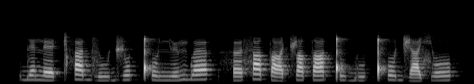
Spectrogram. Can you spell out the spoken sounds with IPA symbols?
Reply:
dɛnɛǀʰa d͡zud͡ʒo ǃʰoɲømbɐ | hɐsɛ tˤɛt͡ʃø tˤɛǃu ɡuǃʰo d͡ʒaɕo

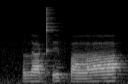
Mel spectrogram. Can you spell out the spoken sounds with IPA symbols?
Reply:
la˨kʼe˦ paː˨˦

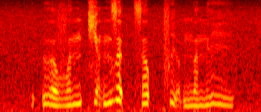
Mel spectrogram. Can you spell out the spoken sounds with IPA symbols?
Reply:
ʔɨ˧˩ə̯və˨˦nt͡ɕə̰˧˥nzə˨˩t̚ səː˦˥p̚fḭ˧˨ə̯ŋə˨˦n ɣi˧

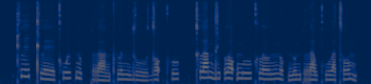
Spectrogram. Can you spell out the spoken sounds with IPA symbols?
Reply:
kʰli˥˩t̚kʰleː˩˦ kʰwɯ˦˥k̚nu˨˩k̚ pra˩˦ŋ pʰlɯ˧ŋduː˩˦dɔ˦˥ʔpʰu˥˩k̚ | kʰla˥˩ndi˥˩ʔlɔ˦˥ʔ ŋuː˦˥kʰlɤː˦˥ŋno˨˩k̚ nu˧npra˧wkʰwu˧a̯tʰo˥˩m

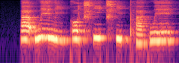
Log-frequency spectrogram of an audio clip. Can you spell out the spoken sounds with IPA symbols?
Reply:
a˨ʔwe˧ li˨˩kɔ˧t͡ɕʰi˦ t͡ɕʰi˦ʔpʰã˨˩kwe˦

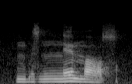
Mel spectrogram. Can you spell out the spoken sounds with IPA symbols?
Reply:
mbəznːɛ mɒsˤ

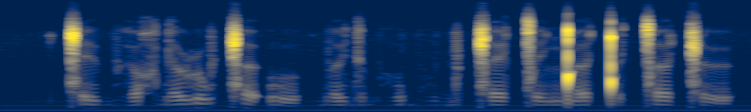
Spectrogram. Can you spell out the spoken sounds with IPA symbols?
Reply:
ǁey̯bʱøχdɜu̯ ɭuǁɜ ʔʊ | bɜy̯dɛbʱʊbʱʊ buǁɛǀe ŋ͡ǃɜǃʏ ǀɜǁø

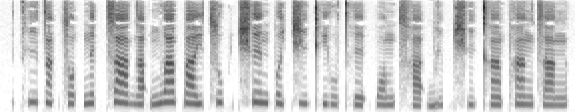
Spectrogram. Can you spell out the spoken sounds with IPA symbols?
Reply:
t̪ʰi˧t̪ã˨k̚sɔ˨t̚n̪e˦t̚ t͡sa˥˧ɡa˨ʔ n̪wa˦ pa˧jt͡su˦k̚t͡ɕʰe˥˧npə˧ t͡ɕi˧kʰju˨˩t̪ʰe˨ʔ pɔ˧nt͡sʰa˨ʔ bi˨p̚ t͡ɕʰi˨˩kʰã˧pʰã˥˧ŋt͡sa˧ŋ

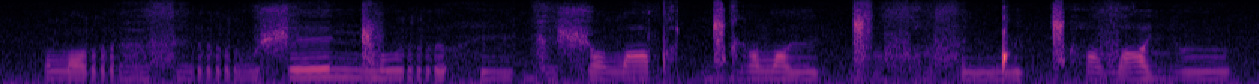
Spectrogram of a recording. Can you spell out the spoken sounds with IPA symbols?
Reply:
lˠoræ̤se̤ ro̤ ʃeː ŋ͡ǁurɯ hiːɡe̤ ʃølˠudˤi̤ ɡ͡ǁilˠiː ɡ͡ǁæsˤæ̤se ŋ͡ǃiǁʰe zˤæʎɯː

